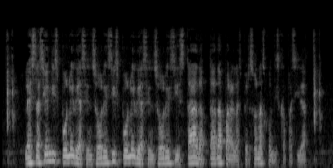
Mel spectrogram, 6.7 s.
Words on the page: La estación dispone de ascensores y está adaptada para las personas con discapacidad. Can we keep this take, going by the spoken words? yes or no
no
